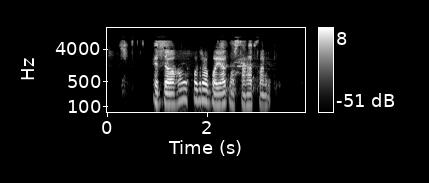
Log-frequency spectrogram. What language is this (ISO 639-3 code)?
fas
